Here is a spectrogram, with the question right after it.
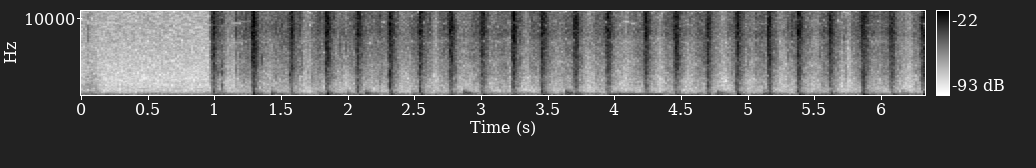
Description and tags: Steps of a Child in Grass
Just someone stepping on grass
Child, feet, foot, footstep, footsteps, grass, run, running, step, steps, walk, walking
